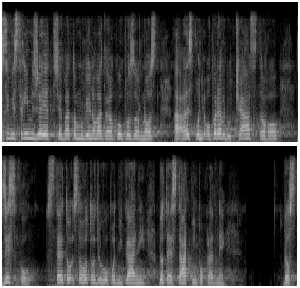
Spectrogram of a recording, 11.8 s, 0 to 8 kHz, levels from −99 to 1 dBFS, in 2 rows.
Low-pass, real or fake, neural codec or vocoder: 7.2 kHz; fake; codec, 16 kHz, 4.8 kbps, FACodec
